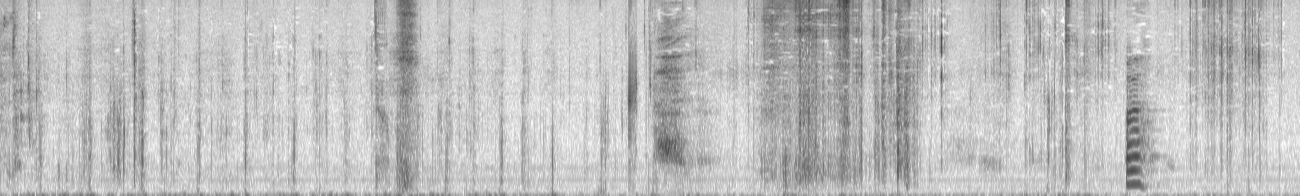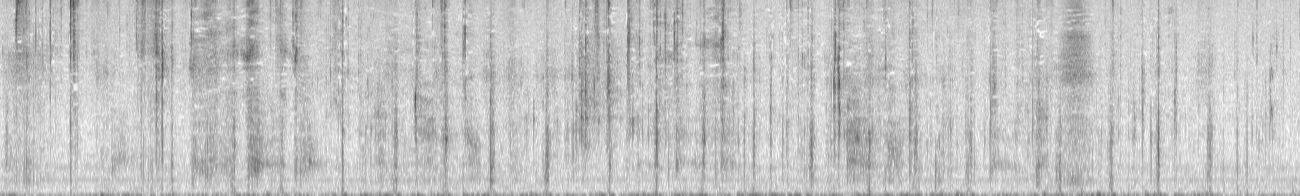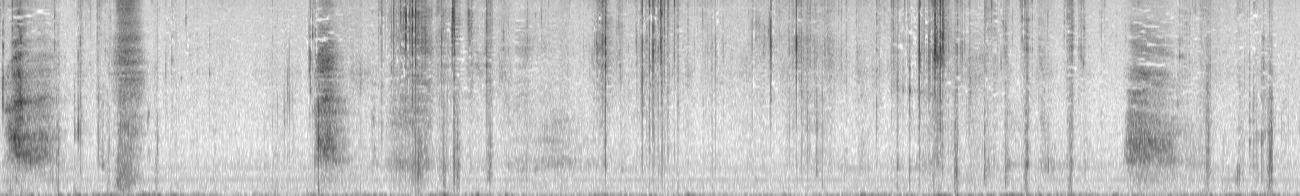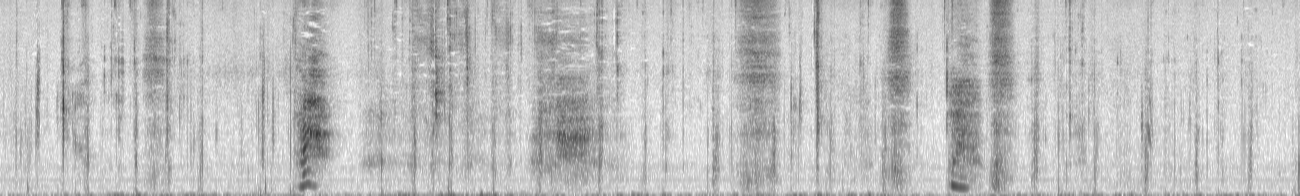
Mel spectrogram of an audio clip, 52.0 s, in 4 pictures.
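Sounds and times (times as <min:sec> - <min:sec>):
chewing and crunching shrimp: 0:00.0 - 0:52.0.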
